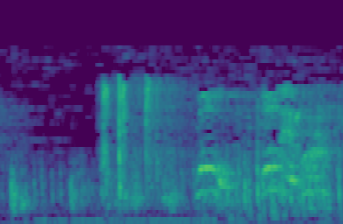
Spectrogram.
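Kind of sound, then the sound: household object, door being opened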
